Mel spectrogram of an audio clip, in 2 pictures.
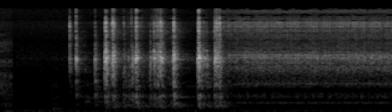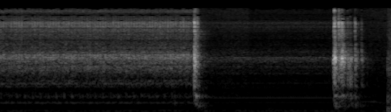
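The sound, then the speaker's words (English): A tape recorder rewinds: several sharp mechanical clicks of buttons, then a steady whirring hum for about three seconds that stops with a click, followed by more clacks, with no talking. “Okay, so I need to rewind this.”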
